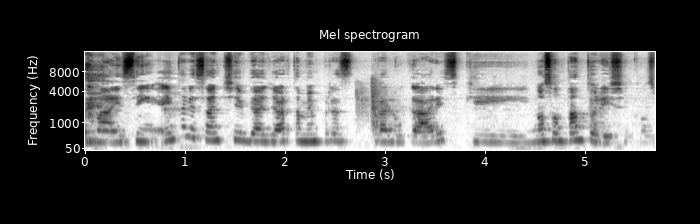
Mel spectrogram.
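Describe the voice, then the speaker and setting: A woman speaks with a Spanish accent and a fairly high voice. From Peru. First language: Spanish (speaking Portuguese). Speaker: immigrant entrepreneur. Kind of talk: casual interview chat. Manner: halting, self-correcting.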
